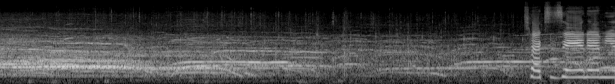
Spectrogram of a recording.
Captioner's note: audience cheering; audience clapping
